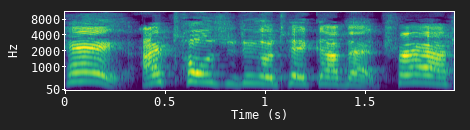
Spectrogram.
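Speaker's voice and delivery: high-pitched yelling at full volume. A mother retelling telling her son to take out the trash, imitating her yelling. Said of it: "And I'm now yelling".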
